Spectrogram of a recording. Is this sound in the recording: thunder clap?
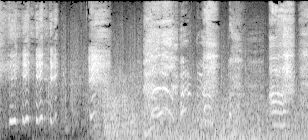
yes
